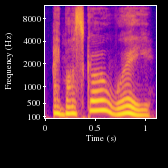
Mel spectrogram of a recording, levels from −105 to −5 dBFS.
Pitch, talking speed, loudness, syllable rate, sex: 200 Hz, 215 wpm, -15 LUFS, 5.3 syllables/s, female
